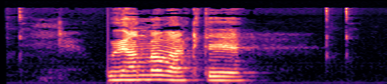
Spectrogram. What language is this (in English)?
Turkish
